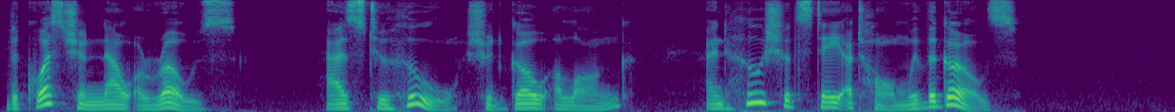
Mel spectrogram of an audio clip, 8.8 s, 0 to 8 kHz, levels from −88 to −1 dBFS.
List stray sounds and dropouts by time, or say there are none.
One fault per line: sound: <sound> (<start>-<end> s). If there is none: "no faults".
no faults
